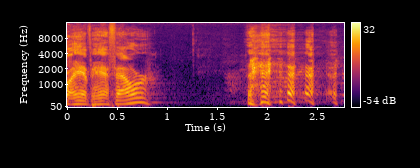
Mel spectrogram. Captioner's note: laughs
